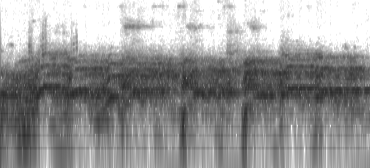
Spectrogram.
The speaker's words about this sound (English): I'm going to mute myself real quick. The dog's got to get a word in, too. Uh-oh. The dog hates baseball.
